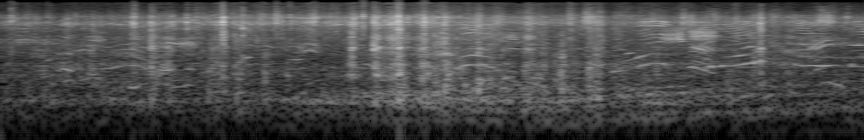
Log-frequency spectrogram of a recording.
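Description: Young children's voices chattering and calling out on a playground, with scattered sharp clicks and knocks, most of them in the first half.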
